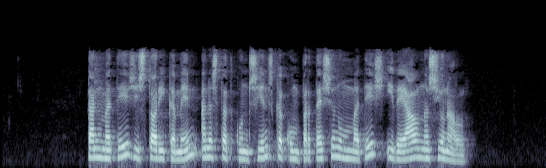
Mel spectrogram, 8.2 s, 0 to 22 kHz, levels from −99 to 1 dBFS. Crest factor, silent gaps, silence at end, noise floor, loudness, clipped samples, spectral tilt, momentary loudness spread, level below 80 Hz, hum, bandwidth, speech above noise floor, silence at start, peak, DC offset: 18 dB; none; 1.2 s; -81 dBFS; -19 LUFS; under 0.1%; -4.5 dB/octave; 5 LU; -60 dBFS; none; 7.8 kHz; 62 dB; 1.3 s; -2 dBFS; under 0.1%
